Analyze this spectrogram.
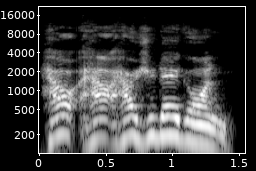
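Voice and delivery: friendly greeting. Retold or imitated. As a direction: imitate a once-rude customer now greeting you happily. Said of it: "he's like".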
